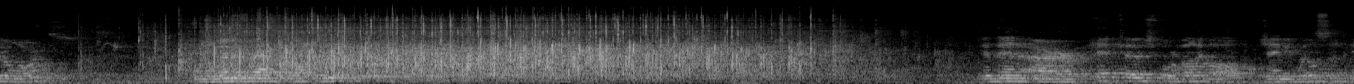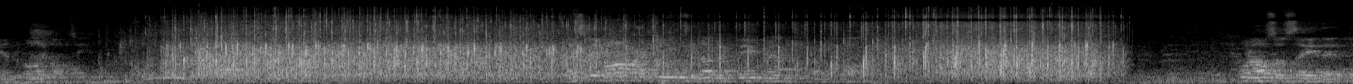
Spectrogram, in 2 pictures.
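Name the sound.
audience applauding the women's basketball team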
